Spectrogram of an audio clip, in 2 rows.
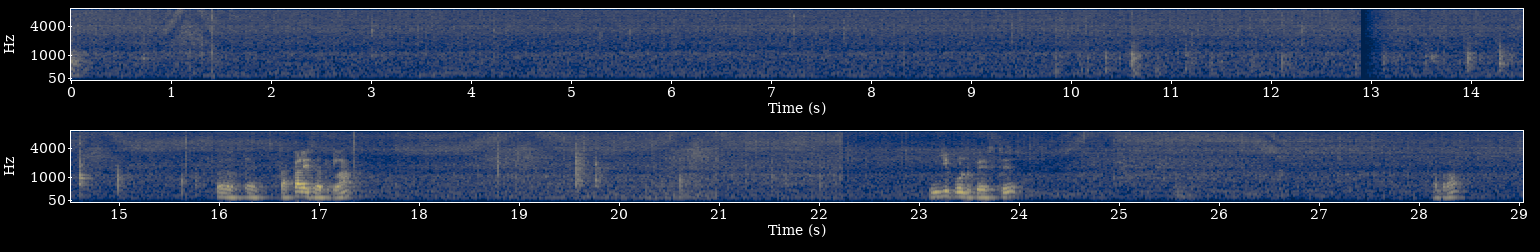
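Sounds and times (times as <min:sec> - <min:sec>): vegetables sizzling in oil: 0:00.0 - 0:29.0
wooden spatula knocking: 0:10.1 - 0:12.2.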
